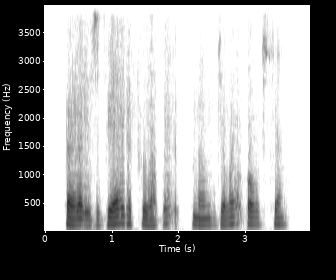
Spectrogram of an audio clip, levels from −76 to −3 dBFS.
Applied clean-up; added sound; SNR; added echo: neural separator model SepFormer WHAMR!.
